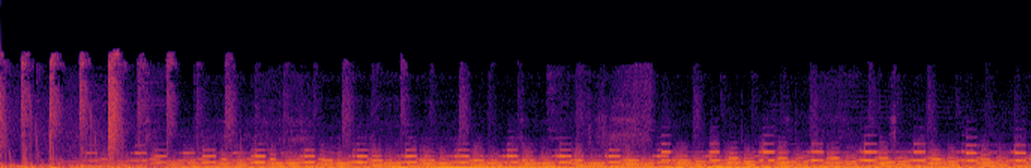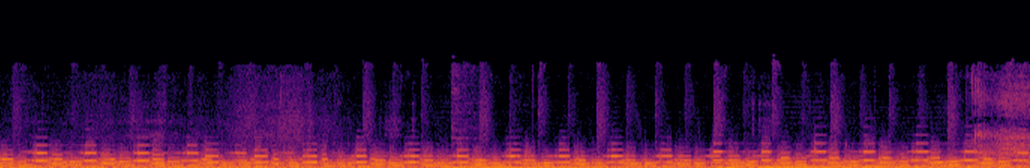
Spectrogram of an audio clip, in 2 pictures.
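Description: An electronic music track with a steady pulsing rhythm, repeating synth patterns and a deep sustained bass entering after a couple of seconds, playing loud and continuous with no voices.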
